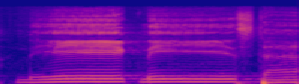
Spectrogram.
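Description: A man singing a slow worship song into a microphone: two long held notes with a short breath between them.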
